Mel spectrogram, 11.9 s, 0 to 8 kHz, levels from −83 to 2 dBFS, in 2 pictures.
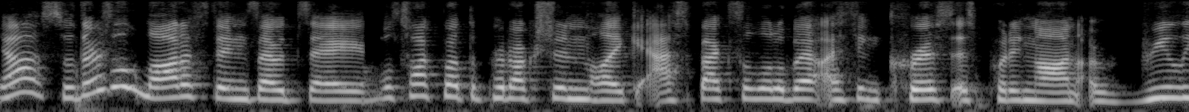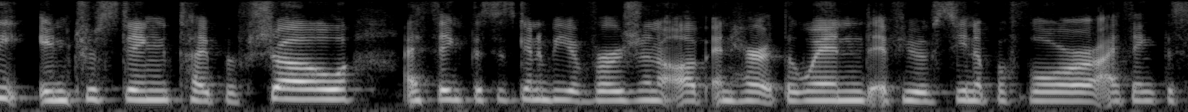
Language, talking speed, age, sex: English, 275 wpm, 20-39, female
